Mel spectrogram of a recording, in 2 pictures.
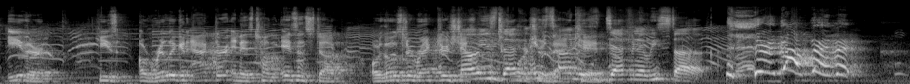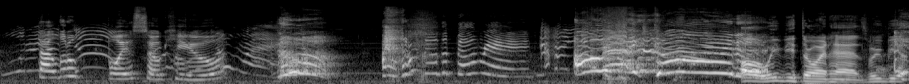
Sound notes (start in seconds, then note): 7.7 laughs; 11.8 gasps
